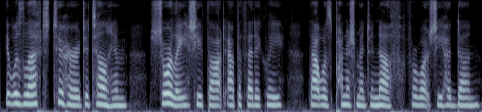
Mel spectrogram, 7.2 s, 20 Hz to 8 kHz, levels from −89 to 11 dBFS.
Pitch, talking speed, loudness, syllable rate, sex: 215 Hz, 175 wpm, -20 LUFS, 4.9 syllables/s, female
